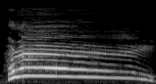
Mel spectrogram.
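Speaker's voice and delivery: high, loud joyful shout; cheering bees. Acted. Fellow bees cheering Mister Bumble's golden gift. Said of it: "cheered his fellow bees".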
